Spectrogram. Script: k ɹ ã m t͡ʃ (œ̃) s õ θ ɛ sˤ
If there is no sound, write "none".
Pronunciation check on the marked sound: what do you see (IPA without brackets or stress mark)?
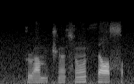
œ̃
